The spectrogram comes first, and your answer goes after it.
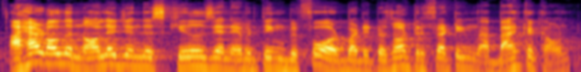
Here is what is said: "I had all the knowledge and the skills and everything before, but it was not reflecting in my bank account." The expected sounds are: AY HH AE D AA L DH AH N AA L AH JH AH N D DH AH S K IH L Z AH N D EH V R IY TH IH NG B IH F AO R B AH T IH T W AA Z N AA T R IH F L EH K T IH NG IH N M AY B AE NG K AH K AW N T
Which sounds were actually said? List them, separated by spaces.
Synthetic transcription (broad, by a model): AY HH AE D AA L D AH N AA L AH JH AH N D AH S K IH L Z AH N D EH V R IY T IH NG B IH F AO R B AH T IH T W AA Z N AA T R IH F L EH K T IH NG M AY B AE NG K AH K AW N T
